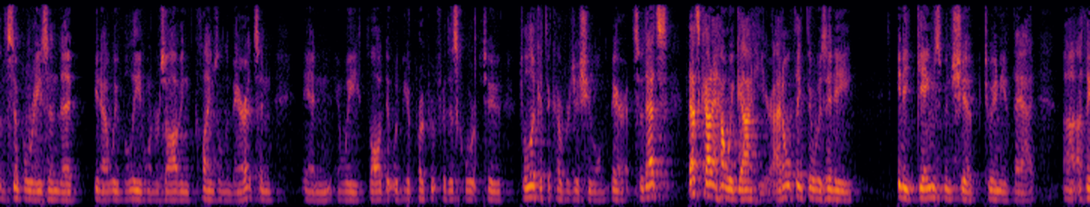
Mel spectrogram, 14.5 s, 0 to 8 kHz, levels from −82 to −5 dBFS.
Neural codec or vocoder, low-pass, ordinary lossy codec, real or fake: none; 7.2 kHz; AAC, 48 kbps; real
